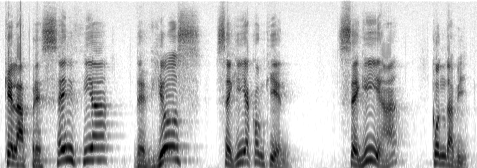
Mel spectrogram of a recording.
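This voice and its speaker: A man's voice: fairly high pitch, big pitch swings, slow, fairly bright tone. A middle-aged male pastor delivering a sermon. He keeps asking the congregation rhetorical questions and addressing them as brothers.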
